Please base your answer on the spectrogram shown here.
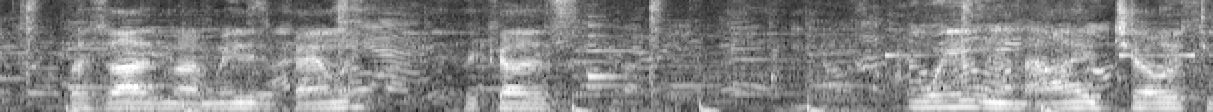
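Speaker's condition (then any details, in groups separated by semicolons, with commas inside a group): ALS; leg onset, speech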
